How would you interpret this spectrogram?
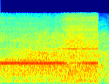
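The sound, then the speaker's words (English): A clothes dryer runs with a loud, steady whirring rumble and a faint constant whine, then cuts off abruptly near the end, leaving a quieter hiss. “kill the dryer!”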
